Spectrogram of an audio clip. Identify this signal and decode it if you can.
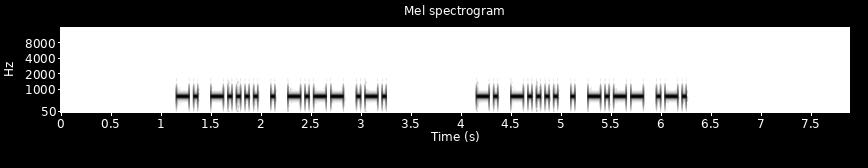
Morse code, heard as a keyed tone, about 28 wpm, 700 Hz. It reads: N6EYR N6EYR
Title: USA Call Signs - 5 Characters - Repeated 2x - 28wpm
